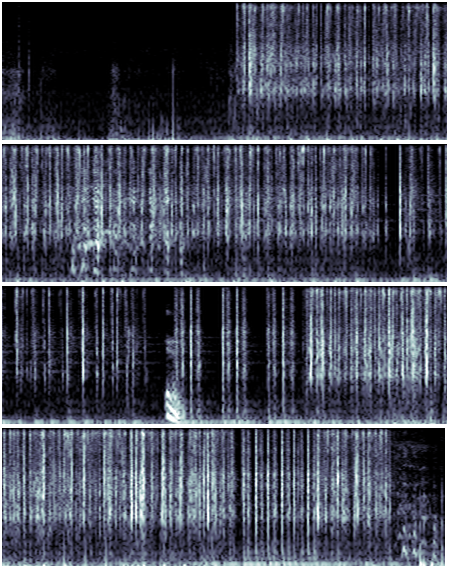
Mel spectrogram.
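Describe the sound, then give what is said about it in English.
Rapid, clicky typing on a mechanical keyboard with MX Blue switches, loud, in fast continuous bursts for about fifteen seconds, with a short stutter partway through. “I have a mechanical keyboard with MX Blues. Listen.”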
